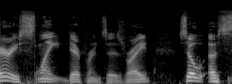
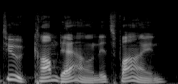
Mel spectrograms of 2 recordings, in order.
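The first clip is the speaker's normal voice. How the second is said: ordinary talk, nothing marked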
